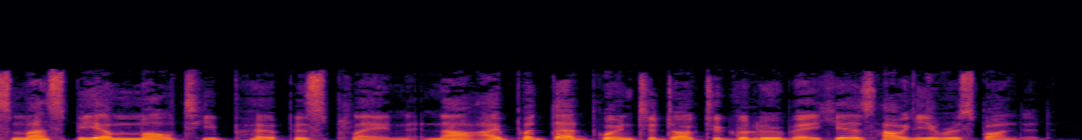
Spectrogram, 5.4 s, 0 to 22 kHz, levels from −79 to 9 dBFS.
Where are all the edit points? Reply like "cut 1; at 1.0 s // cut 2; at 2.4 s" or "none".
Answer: none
